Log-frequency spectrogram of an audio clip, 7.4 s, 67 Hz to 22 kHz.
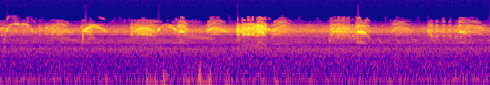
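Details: Royal albatross chick at the nest on 23 August 2022, waking as its mother arrives to feed it and wheeing to greet her while she gives a skycall. High, arching wheeing notes come in repeated bursts over steady wind hiss.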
